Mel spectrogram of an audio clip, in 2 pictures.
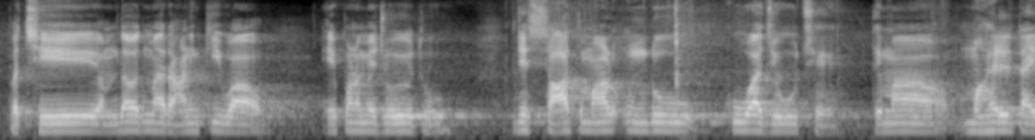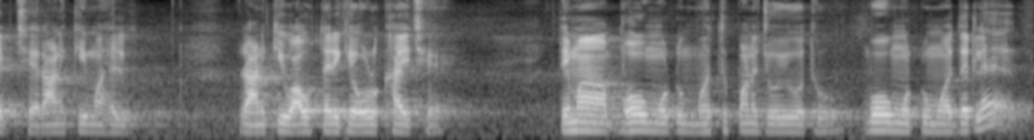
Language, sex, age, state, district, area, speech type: Gujarati, male, 30-45, Gujarat, Surat, rural, spontaneous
